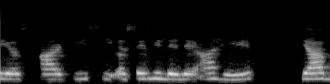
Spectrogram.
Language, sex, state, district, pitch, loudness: Marathi, female, Maharashtra, Pune, 260 Hz, -21 LUFS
